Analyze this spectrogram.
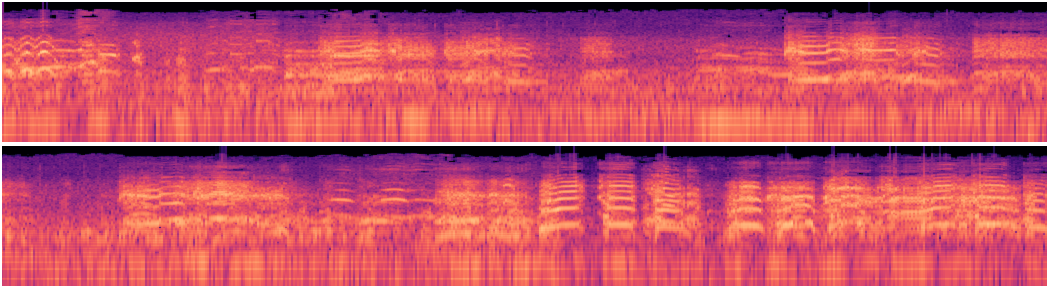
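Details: Canada geese in Maryland honk loudly and often, a busy overlapping chorus of harsh, nasal two-part honks with a low hum underneath.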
